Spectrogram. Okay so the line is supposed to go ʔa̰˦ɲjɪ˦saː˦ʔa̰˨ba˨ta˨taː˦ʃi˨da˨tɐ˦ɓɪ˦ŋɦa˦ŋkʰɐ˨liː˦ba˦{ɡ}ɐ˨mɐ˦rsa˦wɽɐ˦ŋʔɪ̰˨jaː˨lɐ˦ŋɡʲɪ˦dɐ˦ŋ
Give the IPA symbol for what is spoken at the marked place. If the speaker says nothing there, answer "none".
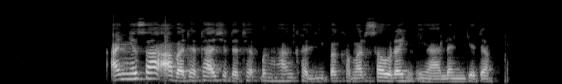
k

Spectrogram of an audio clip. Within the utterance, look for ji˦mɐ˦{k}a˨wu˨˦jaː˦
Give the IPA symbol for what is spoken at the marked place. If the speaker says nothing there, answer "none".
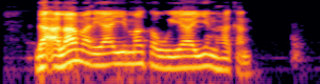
k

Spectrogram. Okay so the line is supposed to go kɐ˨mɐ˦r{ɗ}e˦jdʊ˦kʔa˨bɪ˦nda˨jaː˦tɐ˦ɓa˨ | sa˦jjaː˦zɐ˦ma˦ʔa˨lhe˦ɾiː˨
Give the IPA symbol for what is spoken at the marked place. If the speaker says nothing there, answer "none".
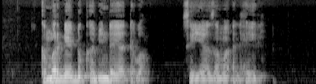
d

